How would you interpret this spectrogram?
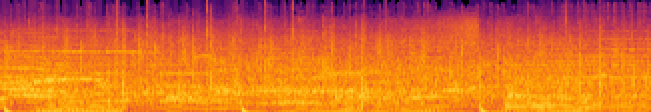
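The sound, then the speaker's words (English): A dense wash of applause and cheering holds steady for several seconds, with a crowd's roar layered over a rhythmic low musical pulse that swells and drops roughly every two and a half seconds. “These are those we applaud.”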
